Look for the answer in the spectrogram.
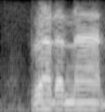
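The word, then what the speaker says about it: pradhāna: Pradana đọc là D dưới R A D H A N A là pradana. Prana là B dài R A N A,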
